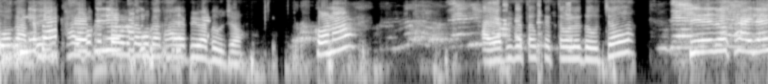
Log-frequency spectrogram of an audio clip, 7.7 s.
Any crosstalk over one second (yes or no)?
yes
